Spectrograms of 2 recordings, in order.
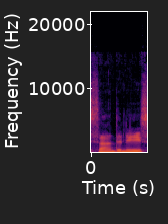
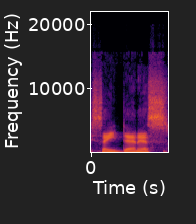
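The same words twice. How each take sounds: First: The name is pronounced the non-American way. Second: The name is pronounced the American way. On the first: "they say Saint Denis, so I know that's the proper proper way" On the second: "if you're American, you might say Saint Denis"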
